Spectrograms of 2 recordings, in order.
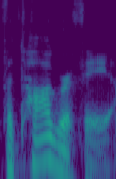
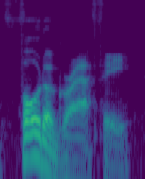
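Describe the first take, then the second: First: Photography as fuh-TOG-ruh-fee, stress on TOG; photography stressed on the second syllable; teacher's model photography; correct photography. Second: Photography as FOH-tuh-gra-fee, stress on FOH; photography with a long first o, stressed first; mispronounced photography. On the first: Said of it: "Todd pronounced it". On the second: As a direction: learner hearing a wrong photography. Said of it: "I pronounced it". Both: Shown as a demonstration.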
